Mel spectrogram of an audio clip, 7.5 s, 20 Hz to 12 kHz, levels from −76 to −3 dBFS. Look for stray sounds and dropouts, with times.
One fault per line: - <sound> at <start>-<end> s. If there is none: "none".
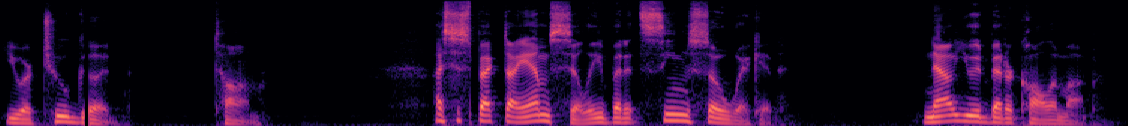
- dropout at 0.6-0.6 s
